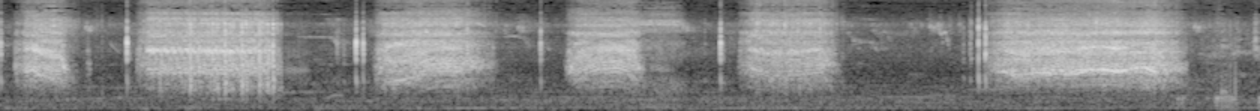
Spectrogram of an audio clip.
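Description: Radio-controlled toy dump truck's electric drive motor and gearbox whirring in six short bursts as the throttle is pulsed, the pitch wavering within each burst.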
